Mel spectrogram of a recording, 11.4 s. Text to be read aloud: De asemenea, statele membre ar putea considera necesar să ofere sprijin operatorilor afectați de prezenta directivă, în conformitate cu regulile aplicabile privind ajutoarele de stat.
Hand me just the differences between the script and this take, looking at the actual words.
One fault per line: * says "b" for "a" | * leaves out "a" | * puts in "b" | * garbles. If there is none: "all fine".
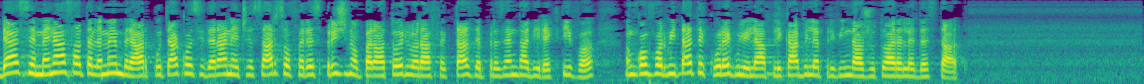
all fine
